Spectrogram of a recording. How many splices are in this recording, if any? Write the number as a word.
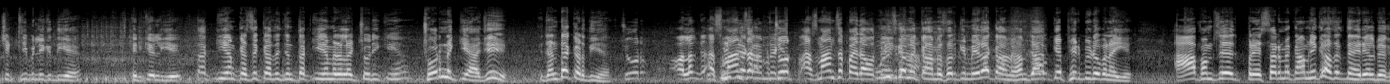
two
